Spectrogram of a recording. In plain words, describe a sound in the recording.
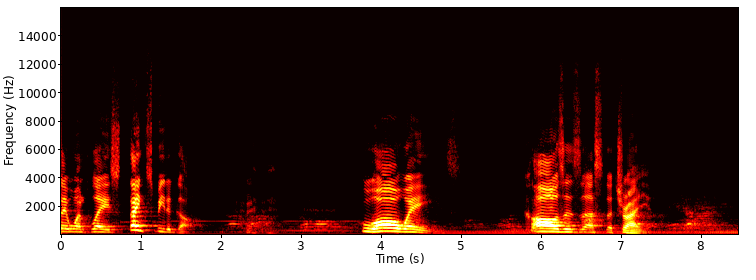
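A man preaches with animation into a microphone, heard through loudspeakers in an echoing hall.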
